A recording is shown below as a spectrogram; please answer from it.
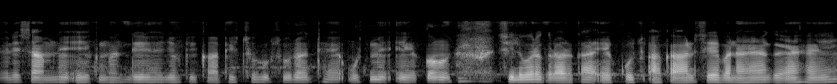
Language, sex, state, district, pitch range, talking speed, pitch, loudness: Hindi, male, Punjab, Pathankot, 105-110 Hz, 165 wpm, 110 Hz, -24 LUFS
